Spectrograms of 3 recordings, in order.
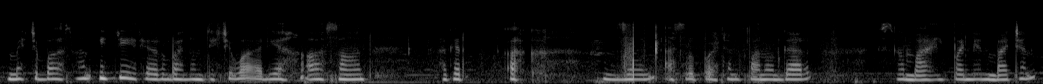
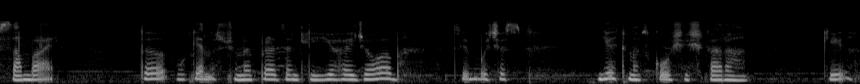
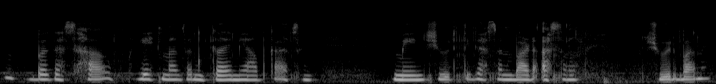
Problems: background sounds at intervals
